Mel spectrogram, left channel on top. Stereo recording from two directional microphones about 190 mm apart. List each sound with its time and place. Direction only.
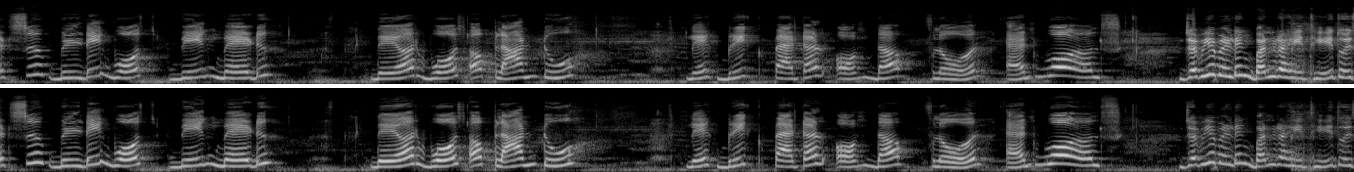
0.0 s speech: 60° right (ahead or behind)
3.8 s speech: 60° right (ahead or behind)
11.3 s a woman's voice: 5° left (ahead or behind)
